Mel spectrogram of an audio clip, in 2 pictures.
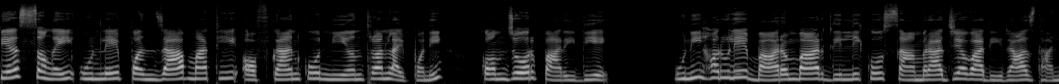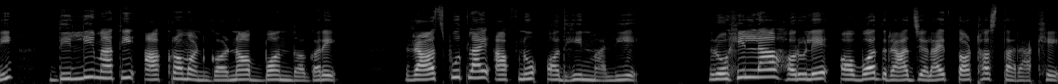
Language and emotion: Nepali, neutral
